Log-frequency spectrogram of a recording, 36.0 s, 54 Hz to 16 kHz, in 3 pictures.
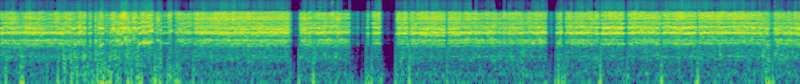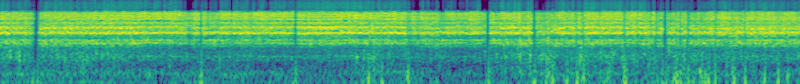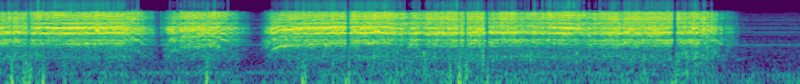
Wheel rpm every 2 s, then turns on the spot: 220, 230, 220, 220, 230, 230, 230, 230, 220, 220, 230, 220, 210, 80, 180, 220, 220, 90.
none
